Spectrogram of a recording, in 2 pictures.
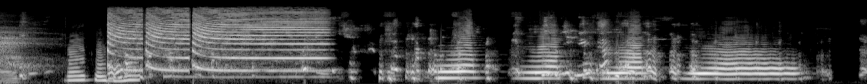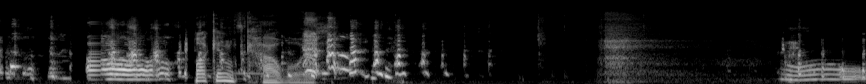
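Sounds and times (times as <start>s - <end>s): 
speech: 0.7s - 1.6s, 4.4s - 12.0s, 16.5s - 17.3s
loud blaring air horn blasts: 1.1s - 3.4s
laughter: 3.2s - 7.2s, 7.8s - 13.7s, 16.5s - 17.3s.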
